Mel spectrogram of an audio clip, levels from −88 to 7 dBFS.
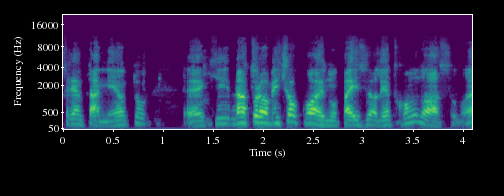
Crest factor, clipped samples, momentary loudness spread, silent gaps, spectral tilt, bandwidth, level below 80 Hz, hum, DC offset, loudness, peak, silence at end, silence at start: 20 dB; under 0.1%; 13 LU; none; -4.5 dB/octave; 10 kHz; -64 dBFS; none; under 0.1%; -21 LUFS; -2 dBFS; 0 s; 0.05 s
